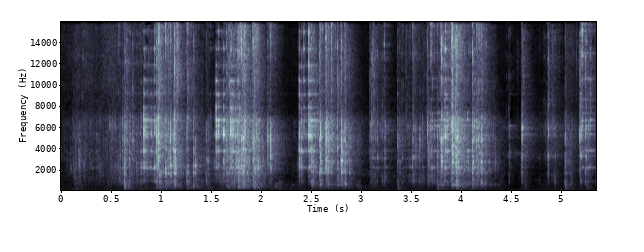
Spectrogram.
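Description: Ice cubes clattering as they are tipped from a ceramic bowl into a plastic blender jar partly filled with cream, in several bursts of clinks and knocks.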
